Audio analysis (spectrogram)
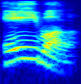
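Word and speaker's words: able: এটাকে আমরা অ্যাবেল বলি, আমরা যারা ইন আওয়ার কান্ট্রি। এটার রাইট উচ্চারণ হবে এই বল।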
